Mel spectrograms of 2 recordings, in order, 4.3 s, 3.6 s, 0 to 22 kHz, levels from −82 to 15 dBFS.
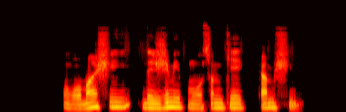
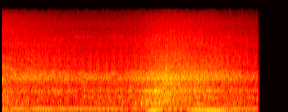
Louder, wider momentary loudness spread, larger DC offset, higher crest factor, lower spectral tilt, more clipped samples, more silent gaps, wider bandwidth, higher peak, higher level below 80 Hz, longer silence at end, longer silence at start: second, -25 LUFS vs -20 LUFS; about the same, 8 LU vs 9 LU; neither; about the same, 20 dB vs 18 dB; first, -6.5 dB/octave vs -3.5 dB/octave; neither; first, 1.64-1.71 s, 3.07-3.22 s vs none; second, 10 kHz vs 16 kHz; about the same, -6 dBFS vs -4 dBFS; second, -60 dBFS vs -32 dBFS; first, 0.6 s vs 0.4 s; first, 0.8 s vs 0 s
